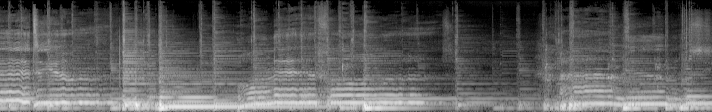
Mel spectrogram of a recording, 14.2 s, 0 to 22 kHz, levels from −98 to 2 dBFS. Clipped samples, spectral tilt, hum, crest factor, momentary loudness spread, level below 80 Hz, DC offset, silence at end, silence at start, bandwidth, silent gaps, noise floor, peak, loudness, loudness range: under 0.1%; -7.5 dB/octave; none; 16 dB; 15 LU; -46 dBFS; under 0.1%; 0 s; 0 s; 17.5 kHz; none; -39 dBFS; 0 dBFS; -17 LUFS; 9 LU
